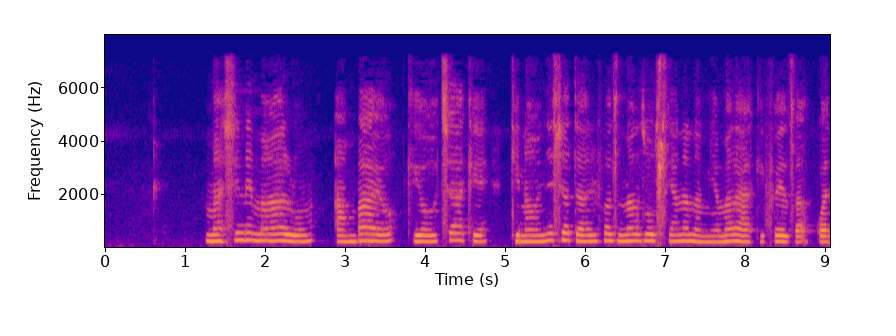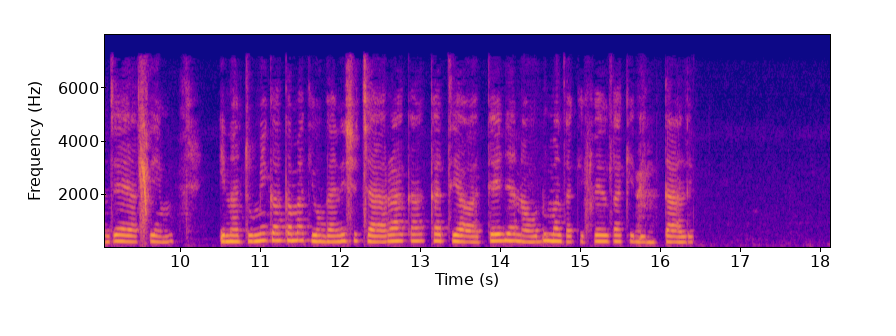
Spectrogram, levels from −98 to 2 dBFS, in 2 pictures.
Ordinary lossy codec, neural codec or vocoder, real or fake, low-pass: MP3, 64 kbps; vocoder, 22.05 kHz, 80 mel bands, Vocos; fake; 7.2 kHz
